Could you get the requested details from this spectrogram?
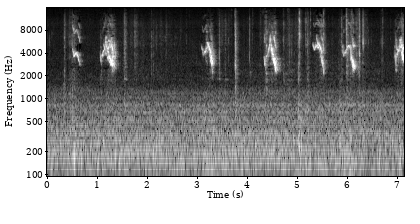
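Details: February 7 Eurasian tree sparrow: a steady series of high downslurred cheeps, about seven over several seconds at irregular spacing, with faint clicks between.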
